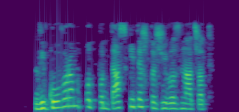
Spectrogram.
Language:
Macedonian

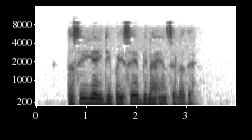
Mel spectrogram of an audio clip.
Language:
Phalura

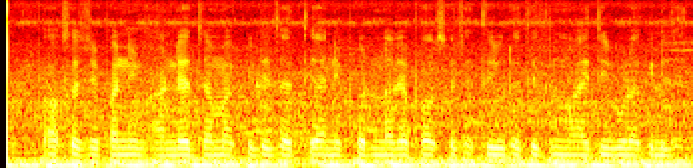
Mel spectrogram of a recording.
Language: Marathi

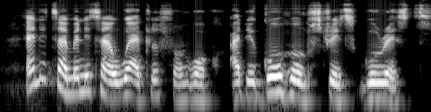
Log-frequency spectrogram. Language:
Nigerian Pidgin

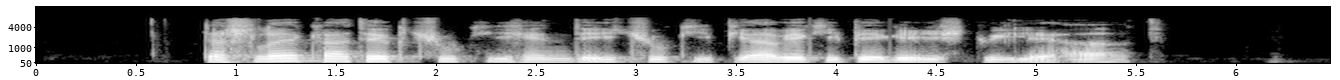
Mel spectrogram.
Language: Central Kurdish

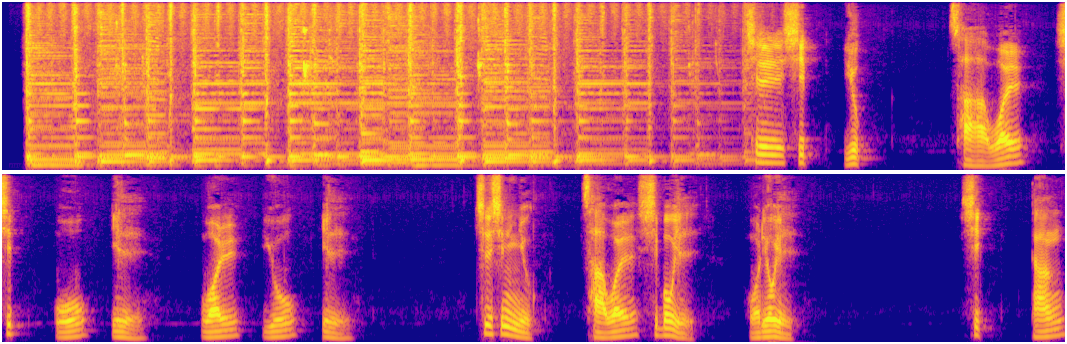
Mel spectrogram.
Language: Korean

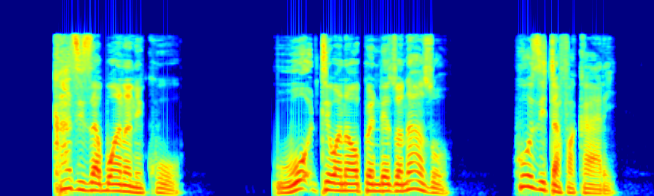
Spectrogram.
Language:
Swahili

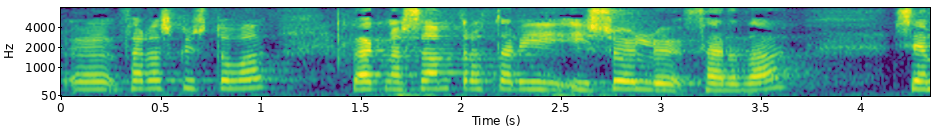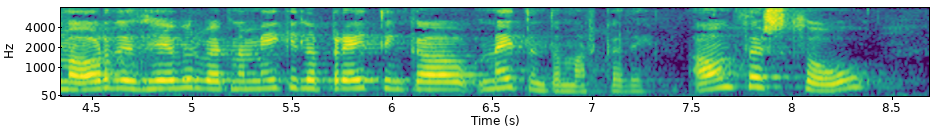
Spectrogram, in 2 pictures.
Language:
Icelandic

